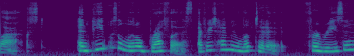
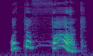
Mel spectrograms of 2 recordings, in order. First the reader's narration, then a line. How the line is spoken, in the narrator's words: Pete's brain shouted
